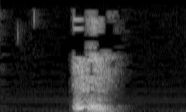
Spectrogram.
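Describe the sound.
A single throat clearing from a speaker before a talk, a short, rough, low rasp of about half a second, alone against silence.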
